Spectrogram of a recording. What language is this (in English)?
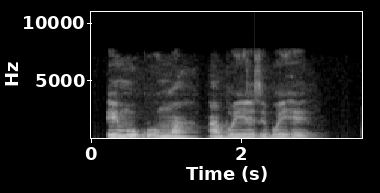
Igbo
